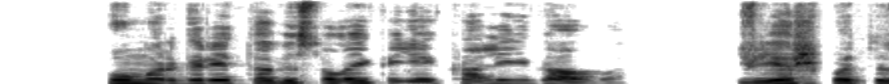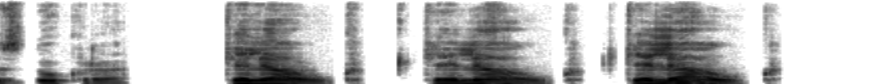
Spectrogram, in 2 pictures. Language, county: Lithuanian, Alytus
